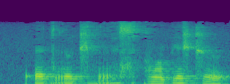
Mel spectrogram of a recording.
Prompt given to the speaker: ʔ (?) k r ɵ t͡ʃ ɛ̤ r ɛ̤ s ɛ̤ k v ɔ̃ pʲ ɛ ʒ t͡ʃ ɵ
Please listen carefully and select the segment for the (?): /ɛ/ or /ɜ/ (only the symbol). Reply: ɛ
